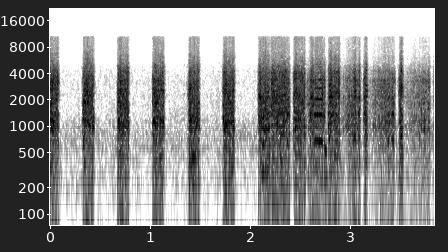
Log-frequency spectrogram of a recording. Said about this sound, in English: Can you hear that static? Generally, a voice comes right around that. That's usually what I've noticed. When you start hearing a little bit of static.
